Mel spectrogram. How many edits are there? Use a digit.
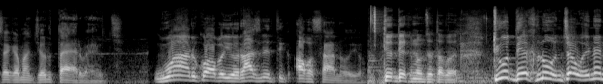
2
